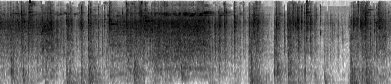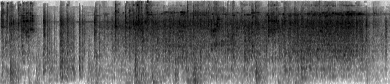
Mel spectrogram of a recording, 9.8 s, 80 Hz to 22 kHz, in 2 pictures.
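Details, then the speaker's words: Dillon XL750 progressive press reloading 9mm Luger with case feeder, no bullet feeder: steady run of light metallic clinks and rattles as cases drop and the press cycles at an even pace; normal. "I am using a case feeder, and you're going to hear that feed cases as we go along here."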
